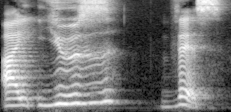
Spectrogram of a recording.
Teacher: Ela pode ser pronunciada como use, com esse sonzinho de Z no final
